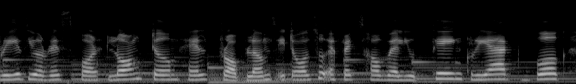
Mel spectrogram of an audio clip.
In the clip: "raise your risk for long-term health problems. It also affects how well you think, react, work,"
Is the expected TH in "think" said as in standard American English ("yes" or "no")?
no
